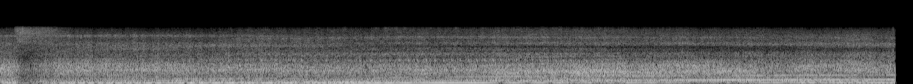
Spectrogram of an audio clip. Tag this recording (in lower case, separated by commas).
engine, truck, revving, vehicle, fire engine, medium engine (mid frequency)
